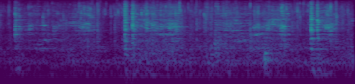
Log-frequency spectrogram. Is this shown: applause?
no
